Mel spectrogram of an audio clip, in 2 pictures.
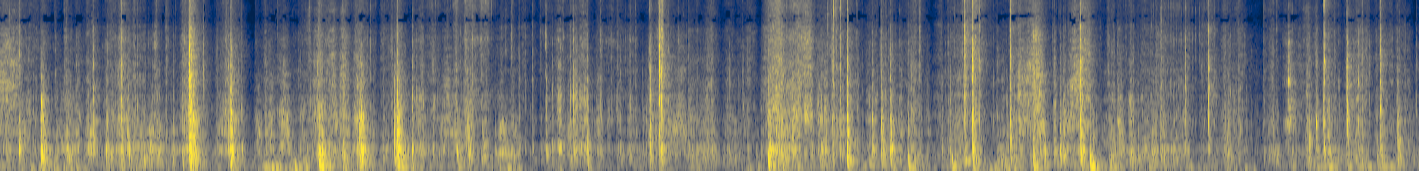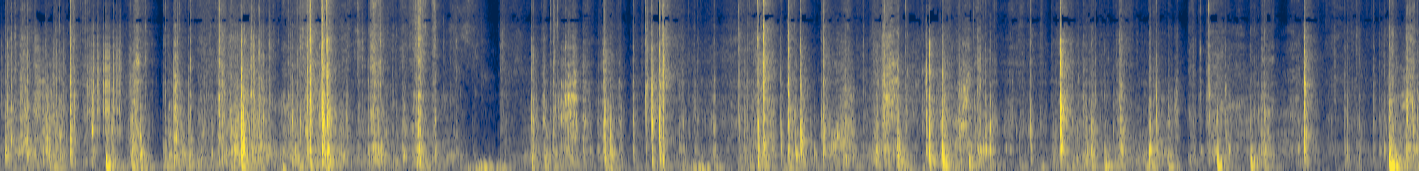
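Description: Cardboard rips and tears.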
